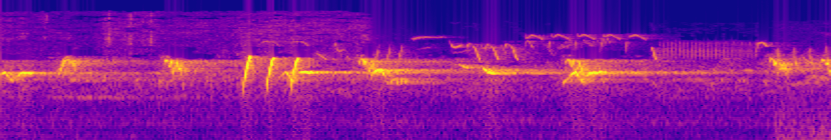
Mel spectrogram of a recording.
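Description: Several songbirds singing at once: overlapping whistled phrases and trills, with a few quick, sharp downward-sweeping notes about a second and a half in that are the loudest.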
